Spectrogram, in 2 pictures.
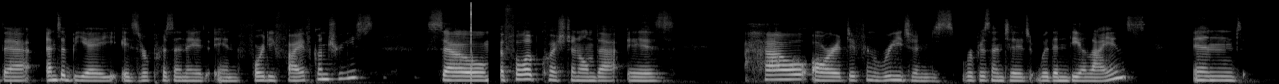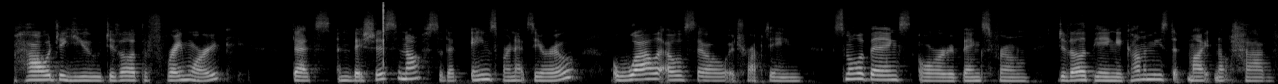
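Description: The speech clip has two uninitialised buffer faults, at 4.71 s and 16.62 s. Each is a very short, loud crack, just before "a follow up question" and "enough so that aims". Leftover memory was played as audio. The roughly 3 ms length fits a 128-sample buffer.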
